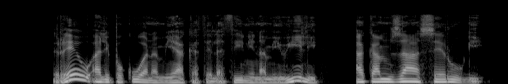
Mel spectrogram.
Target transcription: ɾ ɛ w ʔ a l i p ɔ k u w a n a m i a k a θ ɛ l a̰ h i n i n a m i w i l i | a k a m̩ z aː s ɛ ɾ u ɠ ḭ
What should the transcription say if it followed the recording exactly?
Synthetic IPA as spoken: ɾ ɛ u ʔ a l i p ɔ k u w a n a m i a k a θ ɛ l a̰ θ i n i n a m i w i l i | a k a m̩ z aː s ɛ ɾ u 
